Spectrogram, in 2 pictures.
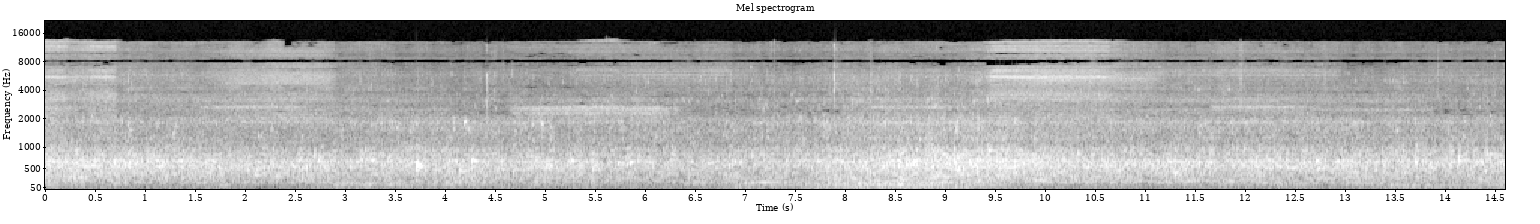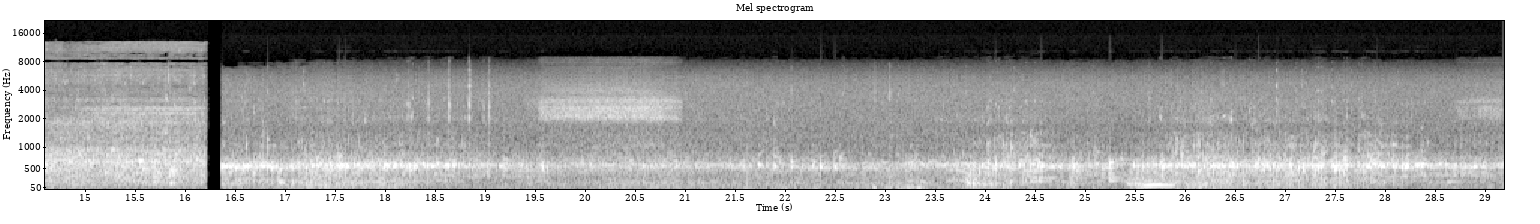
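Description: Underwater sound heard through a compact camera's housing on a scuba dive: a steady muffled rushing, with hissing bursts every few seconds that fit divers exhaling through their regulators. The sound breaks off for a moment about halfway through, then carries on.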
